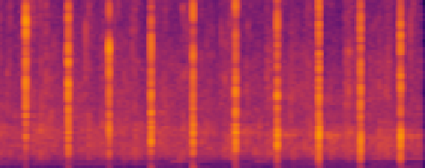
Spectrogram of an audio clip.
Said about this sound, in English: Let's applaud this day, okay?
